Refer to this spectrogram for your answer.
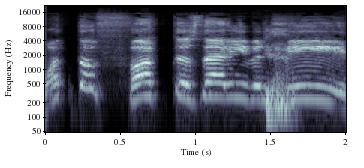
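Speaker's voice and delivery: high, shrieking, screamed outburst. A player's character screams as he is being carried away. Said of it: "Yen screams".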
